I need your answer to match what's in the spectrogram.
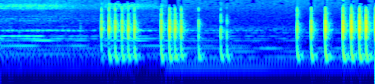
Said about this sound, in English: That noise that you just heard, by the way, was my fingernail squeaking against the piano bench. I'll do it again.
